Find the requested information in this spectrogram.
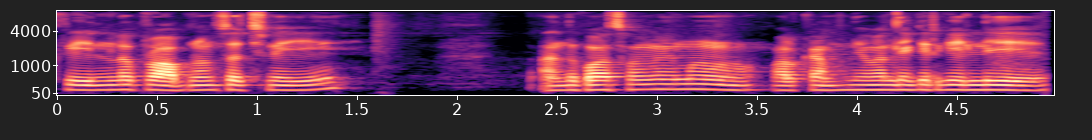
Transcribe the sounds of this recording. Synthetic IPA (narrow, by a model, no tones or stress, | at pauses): skɾiːnlo̞ːpɾaːblɐmsot͡ʃːinɐji | ɐ̰nd̪ukɔːsɐmːe̞ːmuʋaːlːɐkɐmpiniːʋaːld̪ɐɡːɐɾɐkelːi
